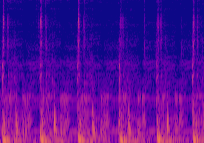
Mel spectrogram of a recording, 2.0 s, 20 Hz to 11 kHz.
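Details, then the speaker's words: 2018 Chrysler Pacifica with engine off: after power is restored to the HVAC recirculation actuator, a thump and clack repeats about every 0.4 seconds as the vent door flaps behind the dash; faulty recirculation actuator motor, to be replaced. "And once we did that, it basically reactivated or energized the power to the actuator, and you can hear it flapping."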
